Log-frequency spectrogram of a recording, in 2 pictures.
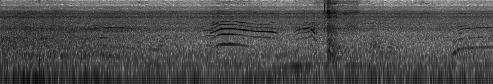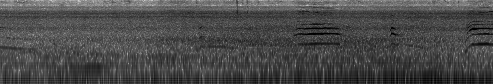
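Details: Street cats calling: around eight meows, some short and rising, others arched and falling, clustered near the start and again toward the end, with a sharp click midway and a continuous low urban rumble beneath.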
